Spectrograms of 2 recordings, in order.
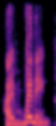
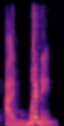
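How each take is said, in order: Both takes have the same delivery.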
